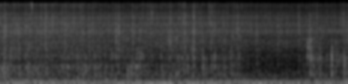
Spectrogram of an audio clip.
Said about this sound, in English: And I spilled it all onto the stove that was hot, so it's boiling off.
